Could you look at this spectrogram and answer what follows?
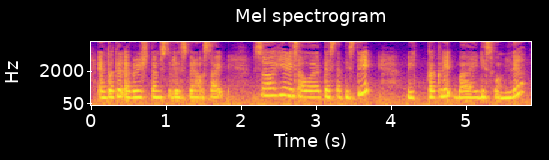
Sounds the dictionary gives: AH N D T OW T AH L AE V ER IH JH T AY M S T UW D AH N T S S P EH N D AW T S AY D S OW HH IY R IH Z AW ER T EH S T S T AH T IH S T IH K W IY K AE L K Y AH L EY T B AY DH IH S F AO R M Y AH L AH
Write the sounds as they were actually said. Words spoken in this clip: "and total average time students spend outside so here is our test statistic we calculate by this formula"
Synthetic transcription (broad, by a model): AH N T OW T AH L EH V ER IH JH T AY M S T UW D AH N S S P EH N AW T S AY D S OW HH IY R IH S AW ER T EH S S T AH T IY S T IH K W IY K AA L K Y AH L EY T B AY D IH S F AO M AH L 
